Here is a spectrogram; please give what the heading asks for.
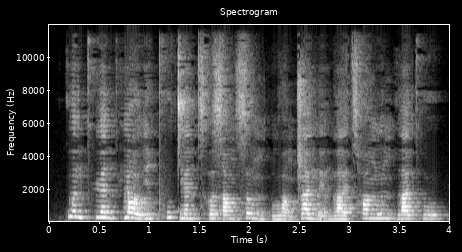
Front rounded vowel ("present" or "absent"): absent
